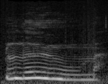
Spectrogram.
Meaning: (noun) 1. A blossom; the flower of a plant; an expanded bud 2. Flowers 3. The opening of flowers in general; the state of blossoming or of having the flowers open
- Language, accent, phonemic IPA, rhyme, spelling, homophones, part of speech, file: English, US, /blum/, -uːm, bloom, Bloom, noun / verb, En-us-bloom.ogg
